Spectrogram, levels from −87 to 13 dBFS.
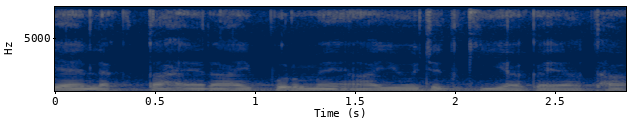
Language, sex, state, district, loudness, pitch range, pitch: Hindi, male, Uttar Pradesh, Jalaun, -46 LUFS, 120-125 Hz, 120 Hz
